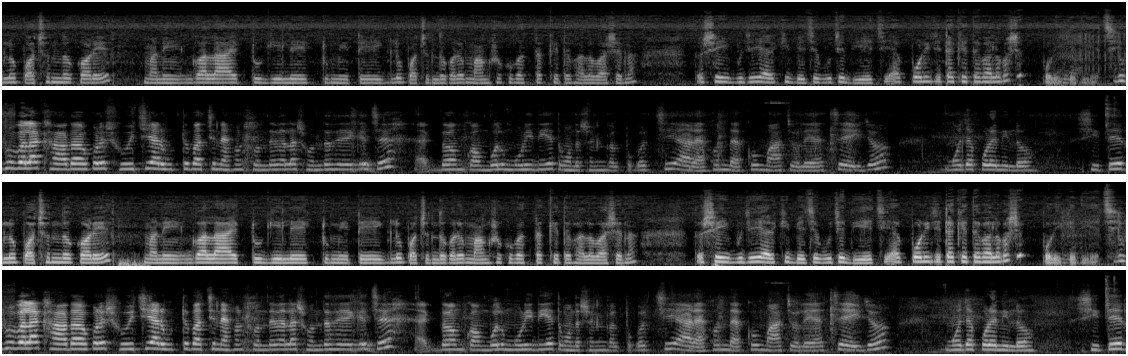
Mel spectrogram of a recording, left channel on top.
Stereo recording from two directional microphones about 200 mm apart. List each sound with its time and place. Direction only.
0.0 s speech: 25° right (ahead or behind)
11.3 s speech: centre (ahead or behind); by 19.6 s 20° right (ahead or behind)
19.6 s speech: 40° right (ahead or behind)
